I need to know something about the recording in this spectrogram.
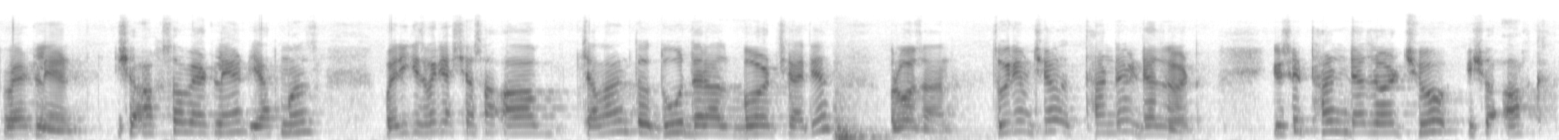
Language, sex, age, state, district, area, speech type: Kashmiri, male, 45-60, Jammu and Kashmir, Budgam, urban, spontaneous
